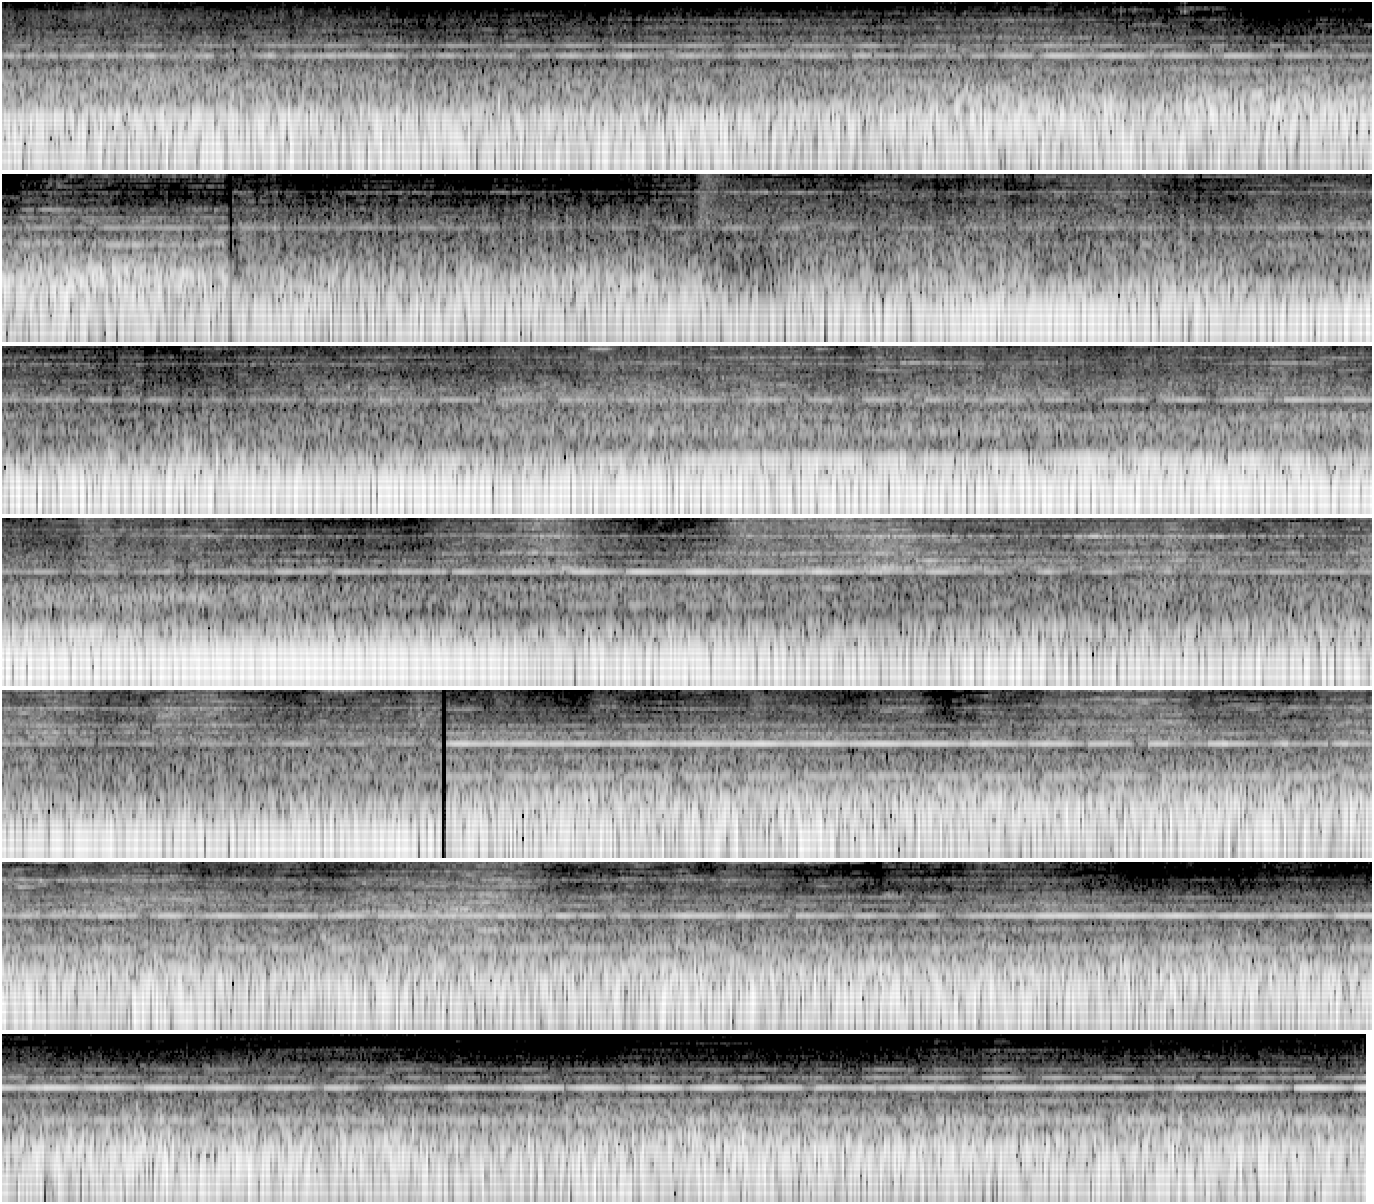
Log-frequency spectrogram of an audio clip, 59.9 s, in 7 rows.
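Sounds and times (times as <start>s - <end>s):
diesel locomotive engine drone: 0.0s - 59.9s
freight cars rumbling: 0.0s - 59.9s
thin wheel squeal: 8.6s - 52.8s.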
